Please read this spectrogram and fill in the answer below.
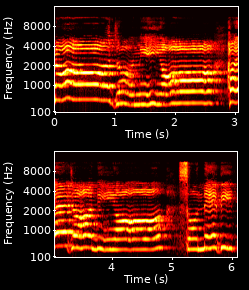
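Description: A young girl singing solo and unaccompanied, holding long notes with small wavering ornaments. She breaks for short breaths about a second in, near three seconds, and just after five seconds.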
